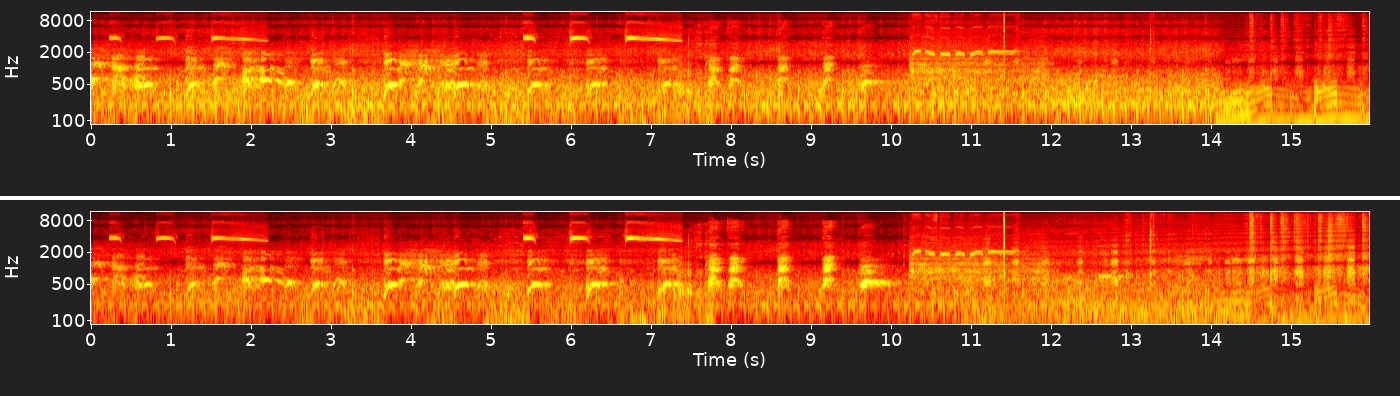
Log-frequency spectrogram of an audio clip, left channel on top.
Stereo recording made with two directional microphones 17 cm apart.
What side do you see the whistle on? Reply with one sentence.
In this clip you hear the whistle in the centre.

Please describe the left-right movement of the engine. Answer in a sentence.
In this clip you hear the engine stay put.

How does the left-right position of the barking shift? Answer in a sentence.
You can hear the barking go from the left side to the right.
